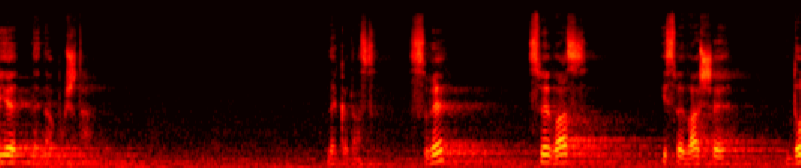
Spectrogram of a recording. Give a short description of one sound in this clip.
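An elderly man speaks slowly and solemnly through a microphone in a large echoing hall.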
